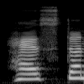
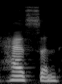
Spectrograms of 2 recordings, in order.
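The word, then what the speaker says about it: hasten: फिर यहाँ पर इसको हैस्टन नहीं हैसन, हैसन, यहाँ पर भी STEN है ना लास्ट में, तो टी साइलेंट है।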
